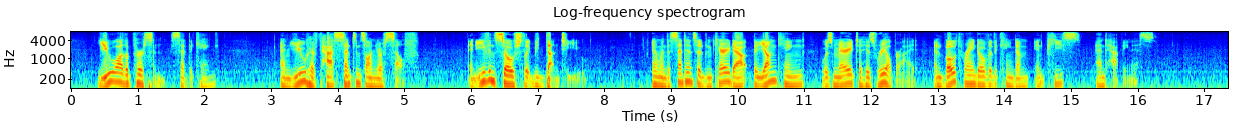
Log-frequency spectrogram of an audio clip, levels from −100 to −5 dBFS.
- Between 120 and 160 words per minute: No, average, 175 wpm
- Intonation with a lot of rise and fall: No, average, 4.0 semitones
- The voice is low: Yes, low, 125 Hz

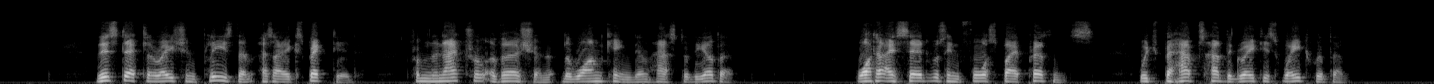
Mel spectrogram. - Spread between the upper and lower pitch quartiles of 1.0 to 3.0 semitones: No, average, 3.8 semitones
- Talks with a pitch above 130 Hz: Yes, medium, 140 Hz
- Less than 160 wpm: Yes, average, 140 wpm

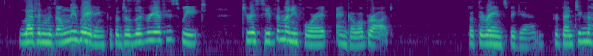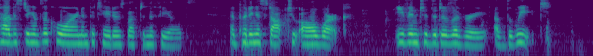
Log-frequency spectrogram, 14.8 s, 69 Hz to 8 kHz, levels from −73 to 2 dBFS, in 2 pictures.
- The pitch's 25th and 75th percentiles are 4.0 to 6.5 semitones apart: No, average, 3.2 semitones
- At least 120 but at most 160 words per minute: No, average, 200 wpm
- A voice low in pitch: No, high, 210 Hz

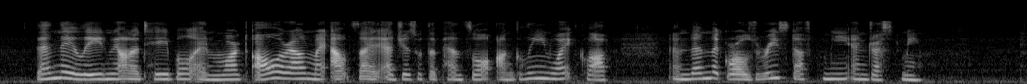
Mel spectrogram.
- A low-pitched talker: No, high, 235 Hz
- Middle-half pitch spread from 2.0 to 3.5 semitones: Yes, average, 3.0 semitones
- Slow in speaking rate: No, average, 180 wpm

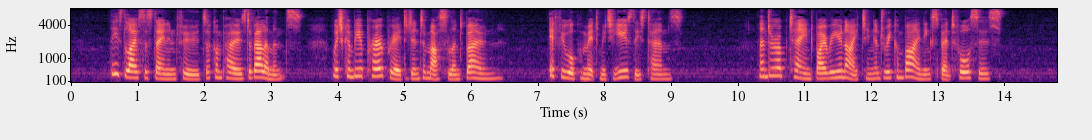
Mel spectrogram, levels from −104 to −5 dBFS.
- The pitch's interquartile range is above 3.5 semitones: Yes, average, 4.7 semitones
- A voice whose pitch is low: No, high, 220 Hz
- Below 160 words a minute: Yes, average, 140 wpm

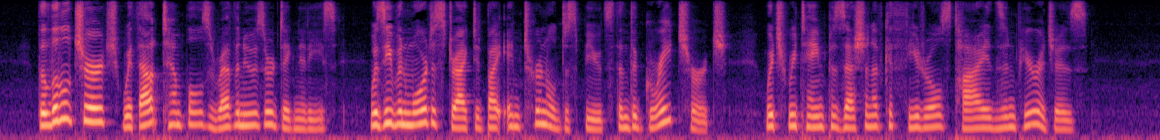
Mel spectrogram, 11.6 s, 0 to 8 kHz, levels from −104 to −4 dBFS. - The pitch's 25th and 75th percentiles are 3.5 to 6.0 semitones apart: Yes, average, 4.6 semitones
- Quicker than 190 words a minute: No, average, 140 wpm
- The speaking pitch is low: No, high, 195 Hz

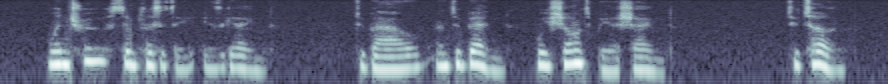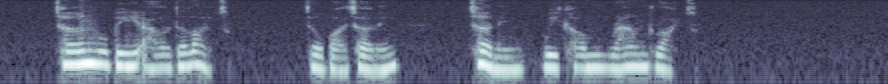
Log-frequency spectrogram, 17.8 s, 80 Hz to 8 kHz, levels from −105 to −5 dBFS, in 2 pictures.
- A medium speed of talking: No, slow, 100 wpm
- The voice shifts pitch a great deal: No, average, 3.8 semitones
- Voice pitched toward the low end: No, high, 200 Hz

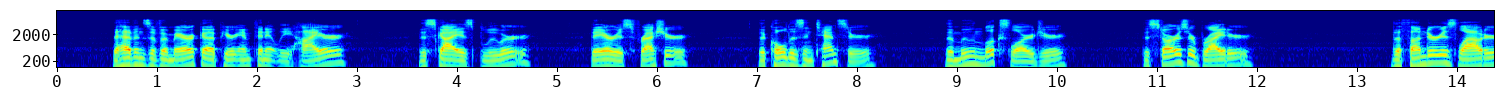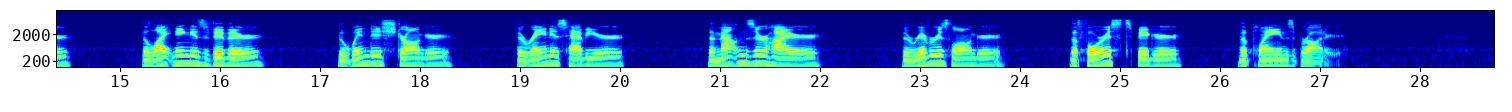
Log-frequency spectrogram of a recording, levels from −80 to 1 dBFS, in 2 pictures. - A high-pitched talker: No, low, 130 Hz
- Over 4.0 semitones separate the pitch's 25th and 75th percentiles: No, average, 3.7 semitones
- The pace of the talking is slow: Yes, slow, 115 wpm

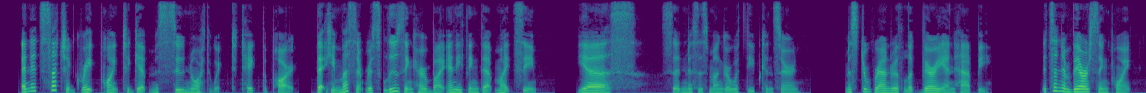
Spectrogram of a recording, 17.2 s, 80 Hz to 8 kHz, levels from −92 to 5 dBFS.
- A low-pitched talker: No, medium, 165 Hz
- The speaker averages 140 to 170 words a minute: Yes, average, 150 wpm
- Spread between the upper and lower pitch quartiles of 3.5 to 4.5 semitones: Yes, average, 3.8 semitones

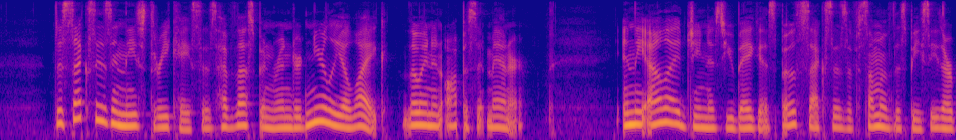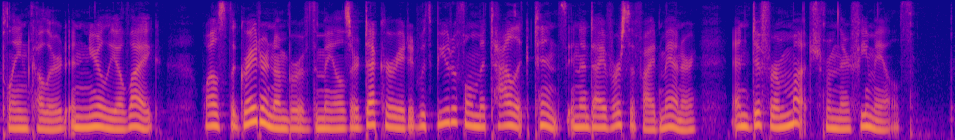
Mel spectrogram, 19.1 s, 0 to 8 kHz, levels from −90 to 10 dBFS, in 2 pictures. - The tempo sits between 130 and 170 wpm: No, average, 180 wpm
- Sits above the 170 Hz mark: Yes, high, 190 Hz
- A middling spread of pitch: Yes, average, 4.1 semitones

